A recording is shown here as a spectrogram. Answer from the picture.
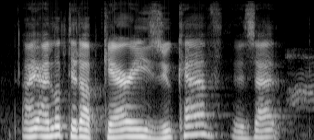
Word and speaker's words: Zukav: Gary Zukav, is that? Zukav, okay. Zukav, yeah. I have to apologize that my pronunciation, as my spelling, has gone out the window living in Italy.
